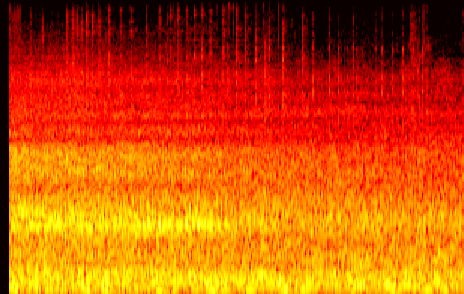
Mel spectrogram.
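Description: San Diego Trolley light-rail train passing: a steady rumble with a held tone that fades out about halfway through.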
